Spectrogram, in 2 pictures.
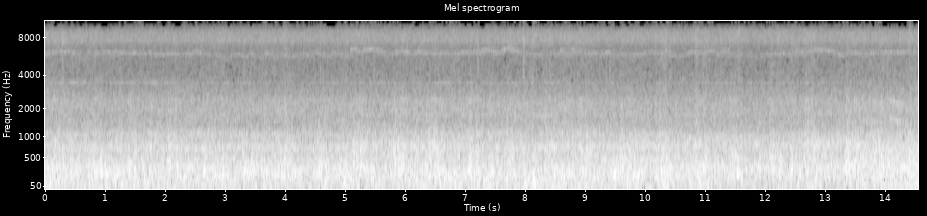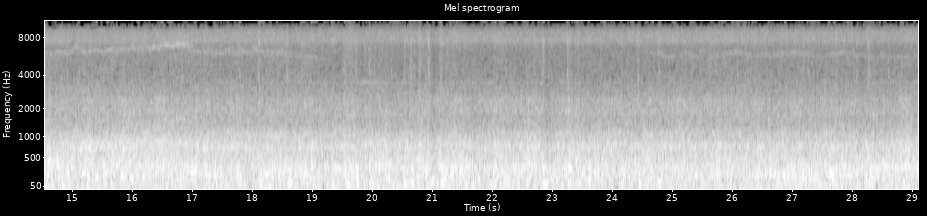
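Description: Ex-Tokyu 8500 series electric train of the Nagano Electric Railway running at speed, heard from inside the car: steady running noise of wheels on rail with a low hum.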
